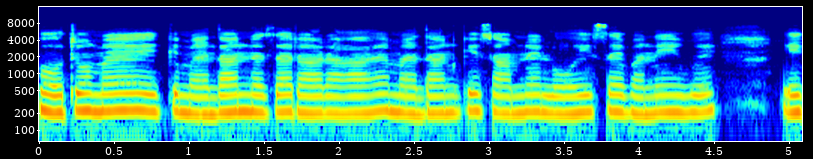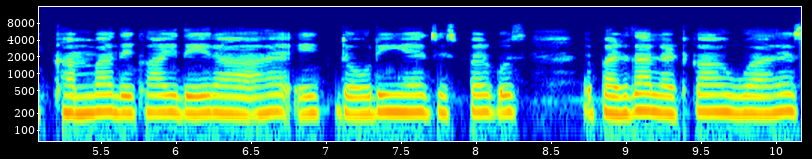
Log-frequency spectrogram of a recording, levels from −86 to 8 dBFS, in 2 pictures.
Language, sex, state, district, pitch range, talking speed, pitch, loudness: Chhattisgarhi, female, Chhattisgarh, Jashpur, 200-215 Hz, 185 wpm, 205 Hz, -22 LUFS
